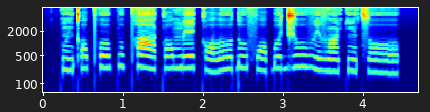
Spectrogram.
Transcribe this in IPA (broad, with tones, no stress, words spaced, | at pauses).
kʷĩ˨kʼɔ˦pʰoː˦ pu˦pʰaː˦˨kɔ˦ meː˦kɔ˨loː˦ɗu˦ fɔ˨ɓʊ˦d͡ʒuː˦ βɪ˨vã˨ kĩ˨t͡soː˨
